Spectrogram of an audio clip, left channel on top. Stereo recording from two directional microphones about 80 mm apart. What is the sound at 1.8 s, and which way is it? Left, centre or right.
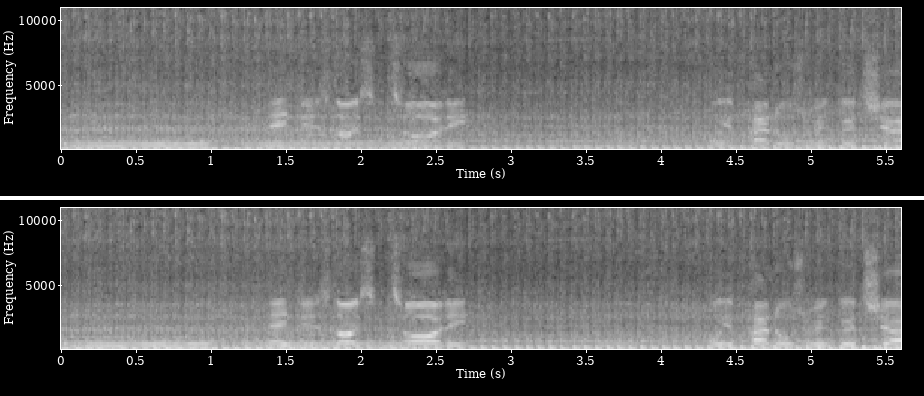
Vehicle, right.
